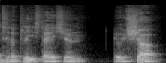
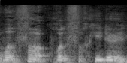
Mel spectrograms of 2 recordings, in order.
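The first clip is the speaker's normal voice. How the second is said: higher-pitched retold outrage, not shouted; mock outraged freak-out; 6 semitones higher than usual. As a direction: imitate someone losing it, pitched up. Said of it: "He went absolutely mental".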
